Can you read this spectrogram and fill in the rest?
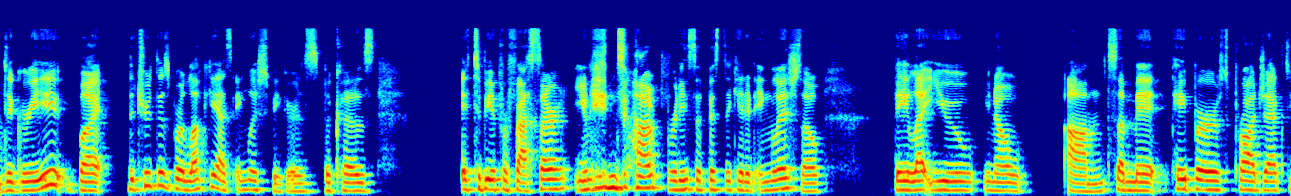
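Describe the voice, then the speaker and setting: A woman's voice: on the low side, darkish tone. A young woman speaking casually as a student panelist on a video call, explaining things informally. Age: young adult.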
